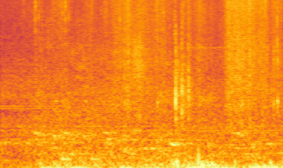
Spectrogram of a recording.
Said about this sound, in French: Ah, c'est le bruit de la terre sèche qui. C'est vrai que c'est tellement sec, je me demande s'il y a vraiment de la vie là-dedans, quoi.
